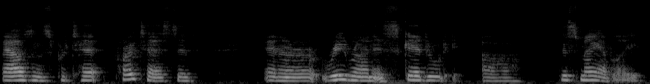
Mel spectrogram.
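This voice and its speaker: A woman with a Southern US accent giving a casual spiritual reading, halting with many ums as she reads from her notes. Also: lowish voice, fairly even intonation, warm tone. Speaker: psychic channeler.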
